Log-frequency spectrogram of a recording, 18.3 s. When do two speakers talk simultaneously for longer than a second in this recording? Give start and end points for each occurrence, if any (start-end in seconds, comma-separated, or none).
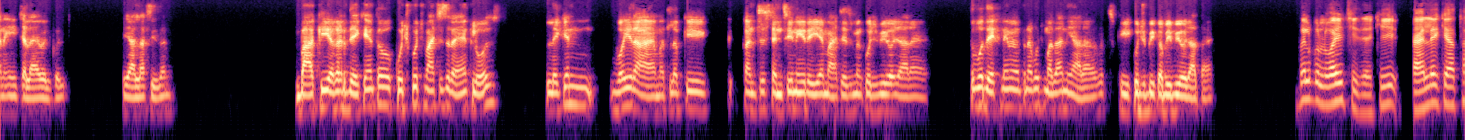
none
